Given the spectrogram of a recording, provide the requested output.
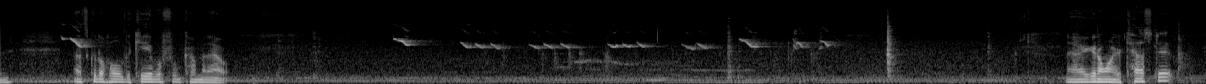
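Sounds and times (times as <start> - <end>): low steady hum: 0.0 - 12.0
bird chirping: 0.5 - 1.1, 3.9 - 8.5.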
